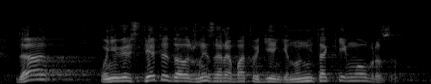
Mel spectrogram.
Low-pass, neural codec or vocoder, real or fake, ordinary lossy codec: none; none; real; none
